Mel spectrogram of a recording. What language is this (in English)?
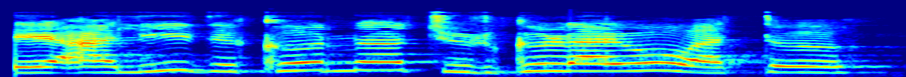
Pashto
